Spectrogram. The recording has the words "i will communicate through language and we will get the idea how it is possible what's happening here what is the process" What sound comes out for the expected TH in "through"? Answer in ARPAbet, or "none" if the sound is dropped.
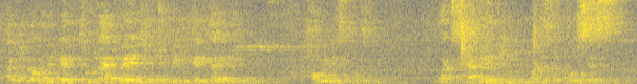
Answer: T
